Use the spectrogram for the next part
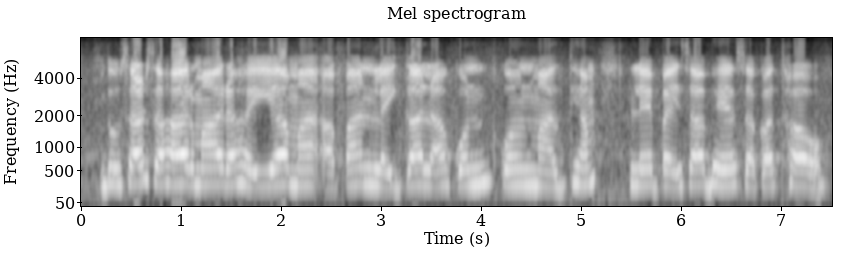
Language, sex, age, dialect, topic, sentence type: Chhattisgarhi, female, 36-40, Central, banking, question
